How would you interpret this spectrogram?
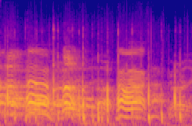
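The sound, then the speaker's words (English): Horse hooves clip-clop in a loose, uneven rhythm beneath voices as a marshal and his riders slow their horses among rocks, the hoofbeats partly masked by the louder talking over them. “There was no trail to follow, so the marshal slowed his own horse and turned in the saddle.”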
